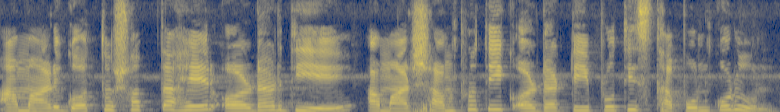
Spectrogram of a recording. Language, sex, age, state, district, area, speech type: Bengali, female, 30-45, West Bengal, Alipurduar, rural, read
